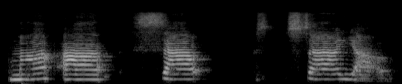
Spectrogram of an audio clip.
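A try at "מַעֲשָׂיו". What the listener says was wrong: So ma'asav. The yud is silent and it ends with a V sound. Ma'asav.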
